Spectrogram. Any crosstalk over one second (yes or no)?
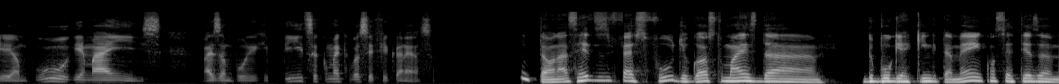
no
